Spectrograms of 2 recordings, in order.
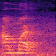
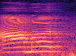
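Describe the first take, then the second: First: The first vowel is short. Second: The first vowel is long. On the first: The speaker calls it right. "यानी अमर" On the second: The speaker calls it wrong. "Double A का वहाँ पे प्रयोग जो है अगर हम करेंगे तो क्या होगा, रॉन्ग होगा"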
